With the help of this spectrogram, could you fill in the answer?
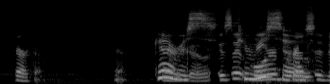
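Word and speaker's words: Kerio: would you assume you intended that to be pronounced Caro yeah is it more impressive in here than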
